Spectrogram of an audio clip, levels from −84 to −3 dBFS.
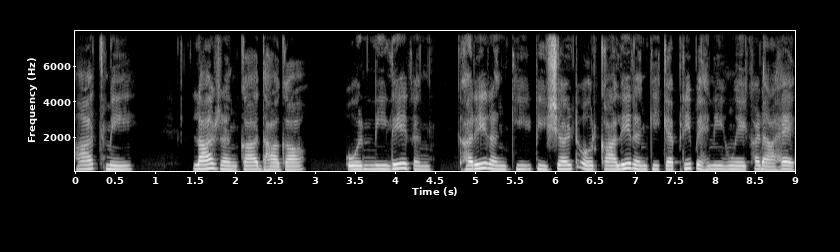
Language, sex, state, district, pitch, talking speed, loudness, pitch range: Hindi, female, Chhattisgarh, Korba, 210 Hz, 160 wpm, -17 LUFS, 205-225 Hz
